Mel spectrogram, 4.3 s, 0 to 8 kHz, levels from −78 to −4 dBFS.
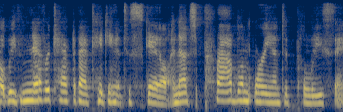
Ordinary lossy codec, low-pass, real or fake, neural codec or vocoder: Opus, 64 kbps; 7.2 kHz; fake; codec, 24 kHz, 1 kbps, SNAC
